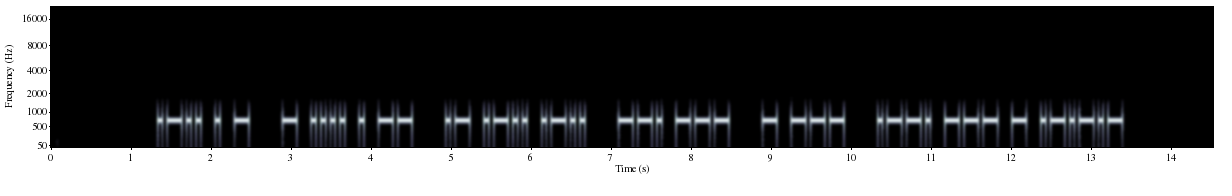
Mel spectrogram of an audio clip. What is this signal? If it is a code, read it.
Morse code, heard as a keyed tone, about 19 wpm, 700 Hz. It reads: LET THEM ALL GO TO POT.
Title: Sentences from Top 1000 Words 20wpm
